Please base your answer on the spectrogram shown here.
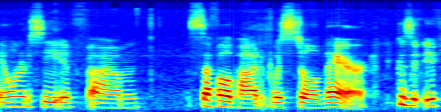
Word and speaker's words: Cephalopod: Am I even saying that right? I always get this wrong. Cephalopod. Yes, I am saying it right.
